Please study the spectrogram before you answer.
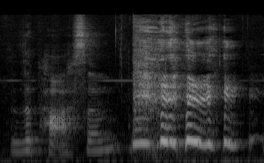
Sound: laughs

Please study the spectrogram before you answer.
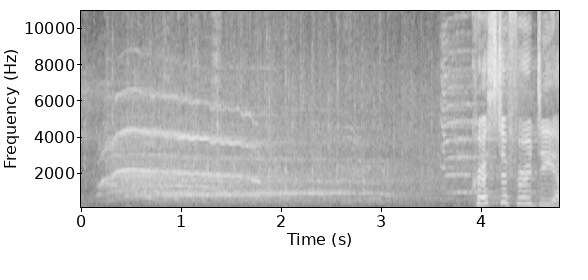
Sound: cheers and applause

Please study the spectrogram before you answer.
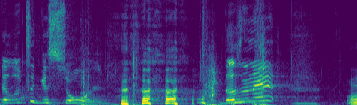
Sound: laughs

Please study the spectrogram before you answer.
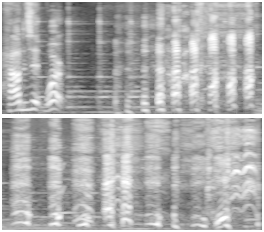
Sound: laughing

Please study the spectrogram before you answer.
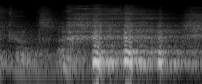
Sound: laughs

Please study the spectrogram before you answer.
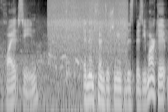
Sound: food frying

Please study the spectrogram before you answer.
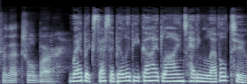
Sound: automated Voice

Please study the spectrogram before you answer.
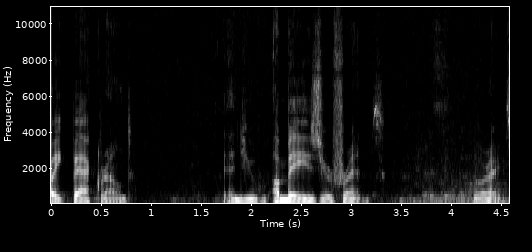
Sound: laughter

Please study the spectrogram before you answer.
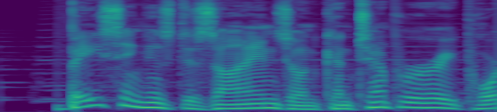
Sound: voiceover

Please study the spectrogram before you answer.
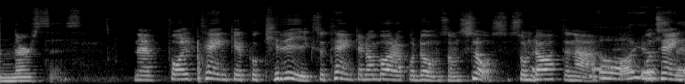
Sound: foreign language

